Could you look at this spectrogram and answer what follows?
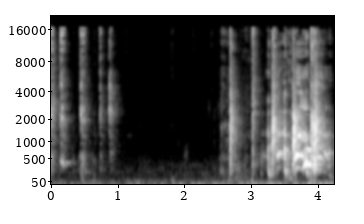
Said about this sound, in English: We clapping because the shot is going down hard.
